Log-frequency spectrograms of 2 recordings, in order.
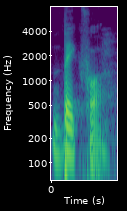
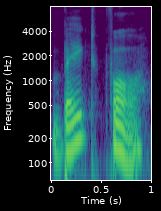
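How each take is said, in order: First: The t sound at the end of baked is dropped. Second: The t sound at the end of baked is heard.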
